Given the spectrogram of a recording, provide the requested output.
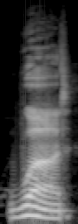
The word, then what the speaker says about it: word: not right world and this word is the same sort of word but without the dark l so it's W uh d word so this is world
